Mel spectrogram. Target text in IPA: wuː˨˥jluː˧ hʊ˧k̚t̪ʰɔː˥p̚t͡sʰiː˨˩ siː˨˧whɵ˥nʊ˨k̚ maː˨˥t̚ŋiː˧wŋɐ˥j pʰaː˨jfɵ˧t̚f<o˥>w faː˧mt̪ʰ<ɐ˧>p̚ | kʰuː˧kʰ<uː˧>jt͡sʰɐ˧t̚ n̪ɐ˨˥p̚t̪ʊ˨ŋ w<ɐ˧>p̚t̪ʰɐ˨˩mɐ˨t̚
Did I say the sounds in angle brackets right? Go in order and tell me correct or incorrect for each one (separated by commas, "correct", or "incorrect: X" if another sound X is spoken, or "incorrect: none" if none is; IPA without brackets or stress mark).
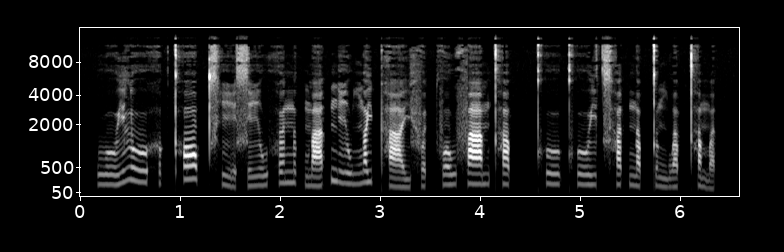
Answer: correct, correct, correct, incorrect: ɐ˨˥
